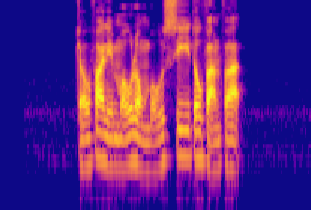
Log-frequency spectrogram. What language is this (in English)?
Cantonese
